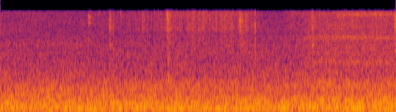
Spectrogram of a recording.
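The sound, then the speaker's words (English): Steady engine and road rumble heard from inside a car stuck in slow traffic, a dense low drone that holds at an even, moderately loud level throughout without distinct events. “I'm stuck in traffic. I tried to get into the right lane and pass everybody. It was not to be.”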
